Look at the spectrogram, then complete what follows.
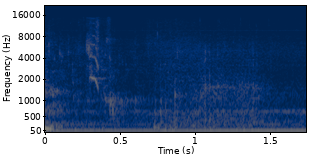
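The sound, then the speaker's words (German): A blond beer poured into a glass: a few squeaky, gurgling glugs at the start, then a soft, steady fizz of white foam settling. Quiet, with no voices. “Der kriegt, oh, das, ich mag das so an diesem Blond, wenn das so schön schäumt. Und auch noch weißer Schaum.”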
